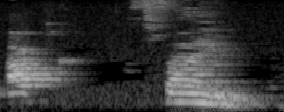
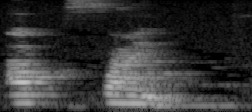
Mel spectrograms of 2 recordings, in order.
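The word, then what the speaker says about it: arcsine: In mathematics, when we pronounce it correctly, you pronounce this as arc sine. Okay, like this. Okay, the proper word is arc sine.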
